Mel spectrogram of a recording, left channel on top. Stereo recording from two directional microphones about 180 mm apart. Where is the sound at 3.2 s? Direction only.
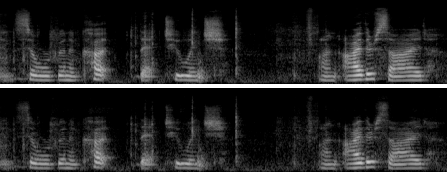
40° left (ahead or behind).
